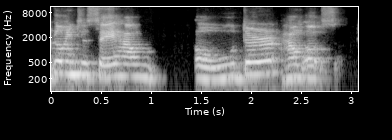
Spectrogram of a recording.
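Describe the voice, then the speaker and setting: Her pace is very slow. The woman speaks with a Portuguese accent at a fairly high pitch. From Brazil. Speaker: host. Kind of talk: interview.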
